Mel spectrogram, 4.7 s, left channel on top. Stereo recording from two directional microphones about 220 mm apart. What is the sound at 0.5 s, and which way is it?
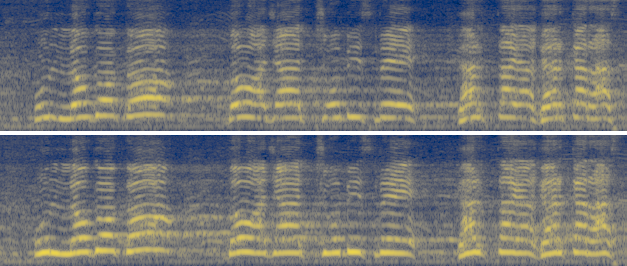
Speech, 45° right (ahead or behind).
